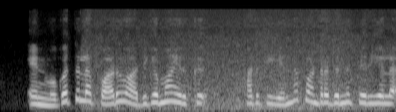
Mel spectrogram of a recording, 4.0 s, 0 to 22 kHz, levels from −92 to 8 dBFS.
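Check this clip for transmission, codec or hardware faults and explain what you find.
One fault runs through the whole speech clip: noise suppressor artifacts. The suppressor treats steady background noise as unwanted and pulls those frequency bands down by about 5 dB frame by frame, so the noise dips in the gaps between words and swells back up underneath the speech. This is most noticeable after the room noise rises by about 15 dB around the one-second mark, where it sits about 18 dB below the speech.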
